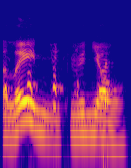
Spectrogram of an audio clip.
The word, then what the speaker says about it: Alain Vignon: So the thing is, I just know that it rhymed with filet mignon. You know that fish, filet mignon. So then I was just like, okay, so That's how I remembered it because I knew it would rhyme with filet mignon, so I just say Alain Vignon, right?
